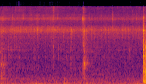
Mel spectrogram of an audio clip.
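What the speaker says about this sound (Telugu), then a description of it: "లైట్ గోల్డెన్ కలర్ వచ్చే వరకు ఇలా ఫ్రై చేస్తూ ఉందాము." Cashews, thinly sliced garlic, chili flakes and cumin frying in a pan, a soft, close sizzle with a few faint clinks of stirring.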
